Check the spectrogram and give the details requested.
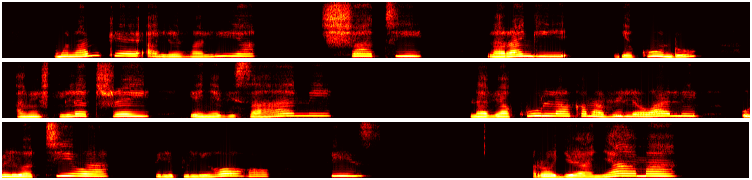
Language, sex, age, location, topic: Swahili, female, 25-35, Mombasa, agriculture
